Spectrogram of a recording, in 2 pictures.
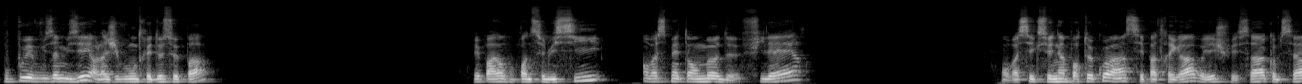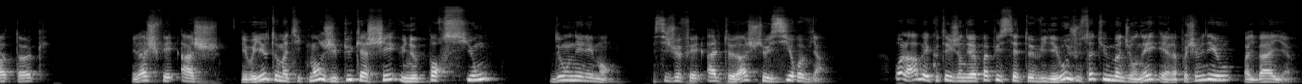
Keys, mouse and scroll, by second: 2.7-4.6 drag, 4.6-7.3 middle drag, 6.3 Tab, 7.3-8.8 middle drag, 8.9 middle click, 9.3-12.1 middle drag, 11.4 c, 15.0 h, 15.9-17.8 middle drag, 20.2 alt+h.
